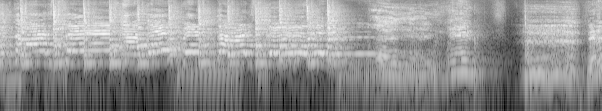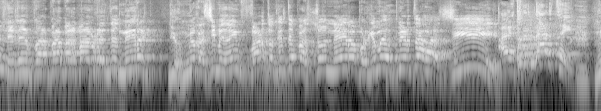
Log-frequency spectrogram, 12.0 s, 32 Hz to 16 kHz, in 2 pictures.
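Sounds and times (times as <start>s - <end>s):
metal pots banged together: 0.0s - 3.6s, 11.0s - 11.8s
lively music with singing: 0.0s - 5.9s.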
